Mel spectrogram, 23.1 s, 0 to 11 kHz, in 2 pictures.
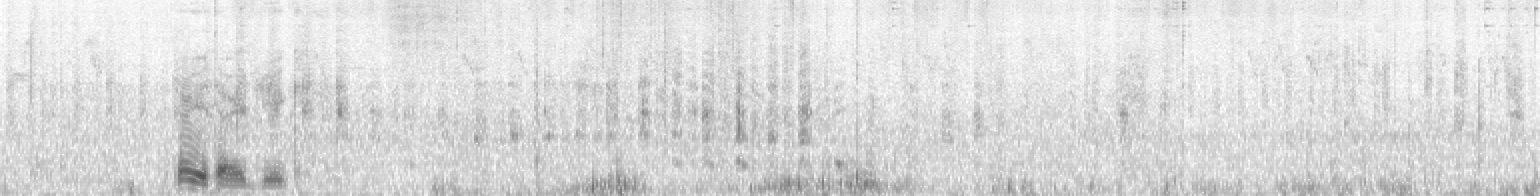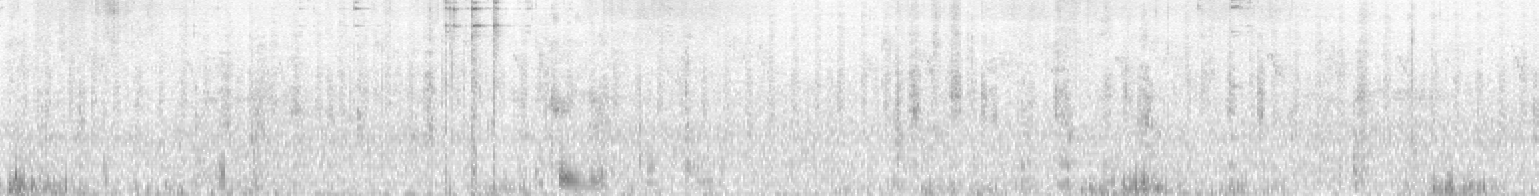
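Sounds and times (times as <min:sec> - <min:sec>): dog panting: 0:00.0 - 0:23.0.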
